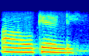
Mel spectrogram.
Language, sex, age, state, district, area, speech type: Telugu, female, 30-45, Andhra Pradesh, Vizianagaram, rural, conversation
